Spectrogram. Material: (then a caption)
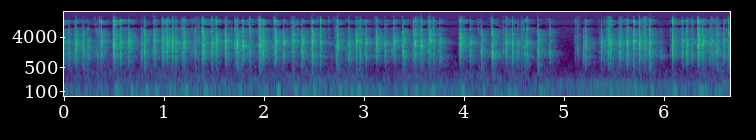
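Aluminium, plastic. Fingertips type continuously on a Monsgeek M1 mechanical keyboard with a black aluminum case, plastic keycaps and NK Cream switches. A rapid stream of short, bright clacks centered around 2.3 kHz comes with a soft low thud, and there are brief pauses near the four- and five-second marks.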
